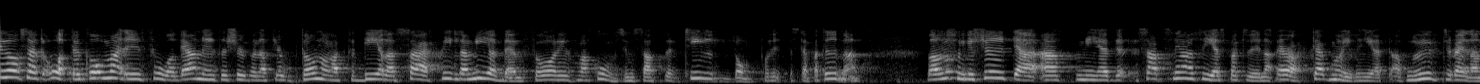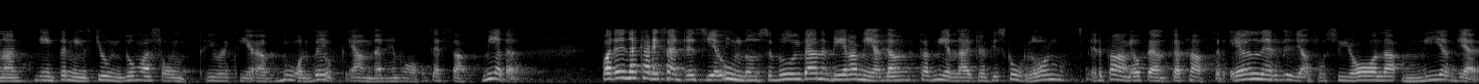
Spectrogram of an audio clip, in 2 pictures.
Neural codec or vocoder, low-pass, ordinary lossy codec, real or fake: codec, 24 kHz, 0.9 kbps, WavTokenizer, medium music audio release; 5.4 kHz; none; fake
